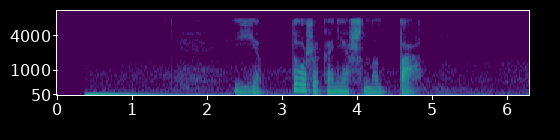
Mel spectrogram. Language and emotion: Russian, angry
